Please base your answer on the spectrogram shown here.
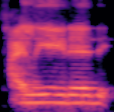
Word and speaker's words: pileated: was down south and everybody down there says pileated and let's be perfectly honest i love pie way more than i love pills so i'm gonna stick with that southern pronunciation but these birds um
